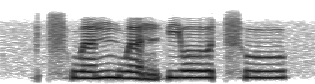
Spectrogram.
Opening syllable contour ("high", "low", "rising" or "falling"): rising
